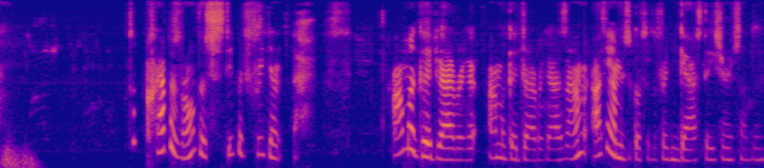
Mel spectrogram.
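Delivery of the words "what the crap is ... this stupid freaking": angry, frustrated, much higher pitch. Streamer complaining to viewers about lag, mad. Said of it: "I'm just like really mad at this freaking lag".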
